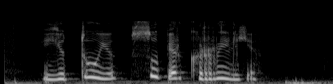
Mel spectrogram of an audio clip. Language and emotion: Russian, positive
